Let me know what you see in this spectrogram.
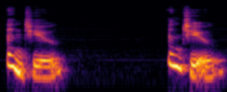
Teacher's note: to see you again and you and you is a statement it has a falling intonation and it's used to return the compliment or the greeting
